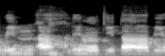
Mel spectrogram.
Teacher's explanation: Nakafaru min itu izhar halqi tanpa dengung, langsung saja min bukan min tapi min langsung.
